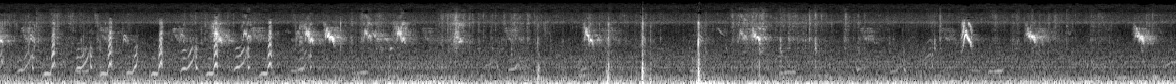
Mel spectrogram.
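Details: Backyard birds singing in Arizona: scattered high, thin chirps and short twittering notes, with sharp clicks and a steady low background rumble.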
